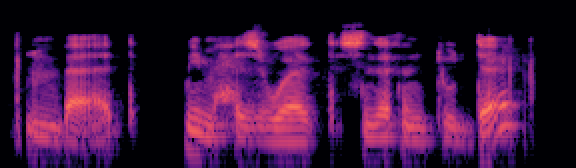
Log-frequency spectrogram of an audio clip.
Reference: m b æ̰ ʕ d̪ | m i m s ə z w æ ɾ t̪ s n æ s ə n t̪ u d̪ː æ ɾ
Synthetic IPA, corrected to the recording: m b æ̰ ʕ d̪ | m i m ħ ə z w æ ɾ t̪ s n æ θ ə n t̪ u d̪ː æ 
